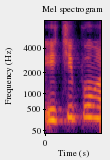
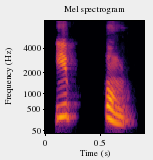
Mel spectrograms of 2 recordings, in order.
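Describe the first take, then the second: First: It begins with ichi followed by p. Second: It begins with a short ip, with no chi. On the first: The speaker calls it wrong. "Bukan ichipung" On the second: The speaker calls it right. "tapi ipung"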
